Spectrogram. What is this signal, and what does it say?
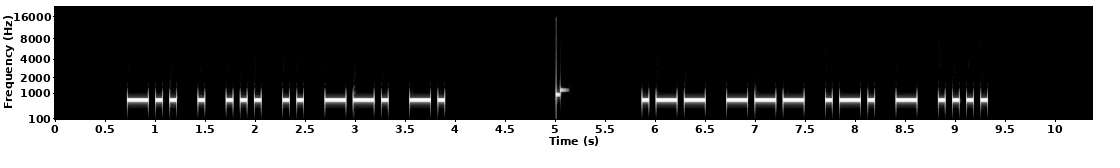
Morse code, heard as a keyed tone, about 17 wpm, 700 Hz. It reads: DESIGN WORTH
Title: Sentences from Top 800 Words - New Word Drill - 17wpm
